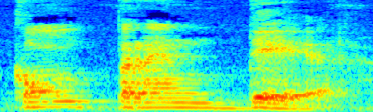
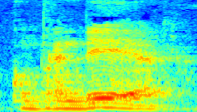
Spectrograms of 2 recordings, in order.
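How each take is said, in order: First: The word is said slowly, syllable by syllable. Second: The word is said at full normal speed. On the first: "Let's do it slowly, slowly, just slower than that" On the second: "Now let's go full speed now"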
